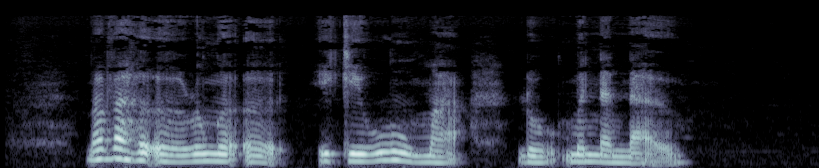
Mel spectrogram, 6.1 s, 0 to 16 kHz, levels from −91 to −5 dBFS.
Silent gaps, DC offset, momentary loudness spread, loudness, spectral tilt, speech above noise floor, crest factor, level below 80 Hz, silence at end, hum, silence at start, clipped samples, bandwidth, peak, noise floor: none; under 0.1%; 14 LU; -25 LUFS; -7.5 dB/octave; 51 dB; 18 dB; -60 dBFS; 1 s; none; 0.65 s; under 0.1%; 11.5 kHz; -8 dBFS; -76 dBFS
